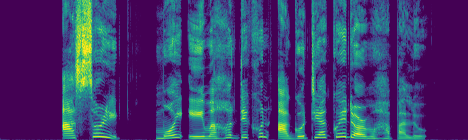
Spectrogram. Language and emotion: Assamese, surprised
